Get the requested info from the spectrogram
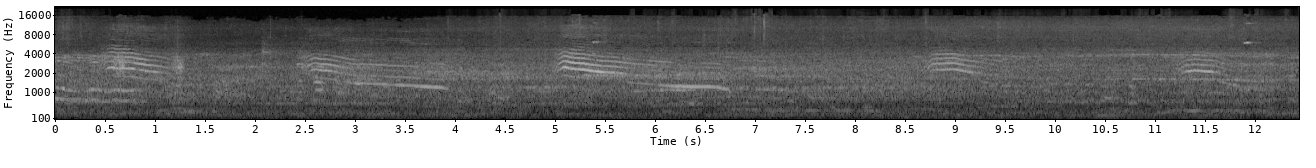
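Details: Stray cats outdoors being fed food, chicken and water: repeated meows about every two to three seconds, some with falling pitch and others drawn out and wavering, over a steady hiss of background noise.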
